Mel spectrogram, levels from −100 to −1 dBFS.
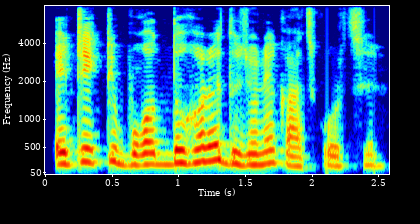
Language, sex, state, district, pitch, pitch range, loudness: Bengali, female, West Bengal, Jhargram, 205 Hz, 185-230 Hz, -17 LUFS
